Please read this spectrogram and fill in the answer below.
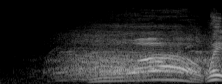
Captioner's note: audience groans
